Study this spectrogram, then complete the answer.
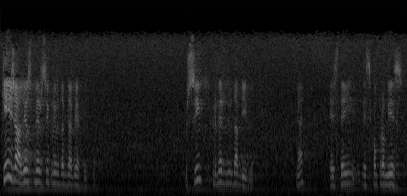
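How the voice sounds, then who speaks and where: Brazilian pastor preaching in echoey church. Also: male voice, on the high side, moderate pace, long pauses, a little mellow, slight background noise. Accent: Brazilian Portuguese. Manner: conversational preaching, asks the congregation questions. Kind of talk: sermon. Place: church sanctuary. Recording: echoey church hall, faint ambience.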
